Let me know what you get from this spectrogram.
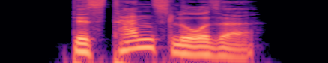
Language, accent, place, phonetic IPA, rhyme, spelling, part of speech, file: German, Germany, Berlin, [dɪsˈtant͡sloːzə], -ant͡sloːzə, distanzlose, adjective, De-distanzlose.ogg
- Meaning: inflection of distanzlos: 1. strong/mixed nominative/accusative feminine singular 2. strong nominative/accusative plural 3. weak nominative all-gender singular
